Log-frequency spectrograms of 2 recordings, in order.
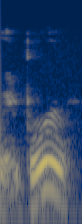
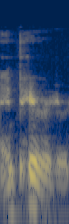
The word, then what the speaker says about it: Imperator: It says Imperator. What do I know? Did they change their name, maybe? Oh. I just write these things. I don't read it. Imperator Furiosa. No. Oh, wow, I'm saying it wrong. Yeah, Imperator. Imperator. Okay. If I had it in front of me, Imperator.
